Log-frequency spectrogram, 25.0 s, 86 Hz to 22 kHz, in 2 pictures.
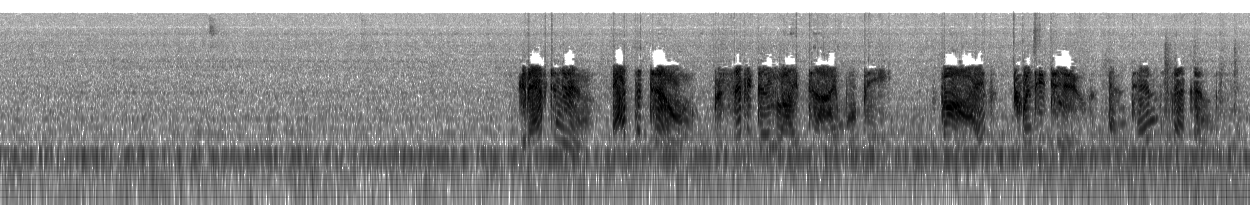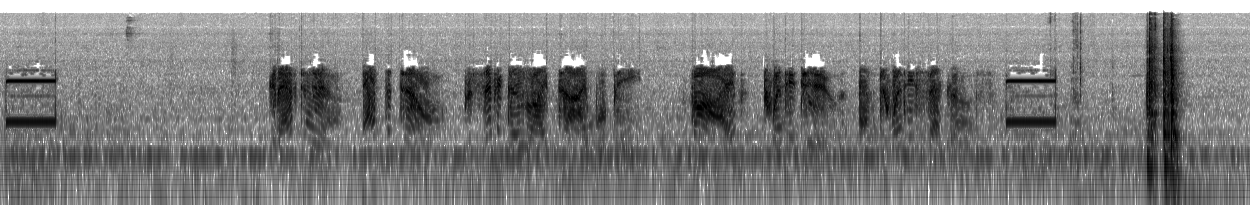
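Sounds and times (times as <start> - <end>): recorded voice over telephone: 5.2 - 12.4, 15.2 - 22.5.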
